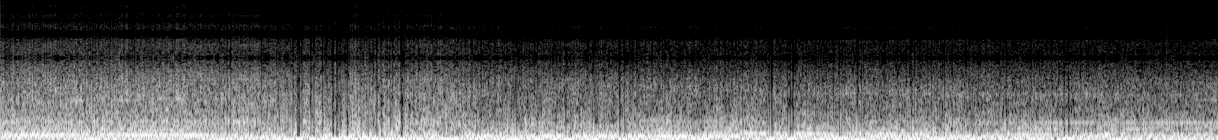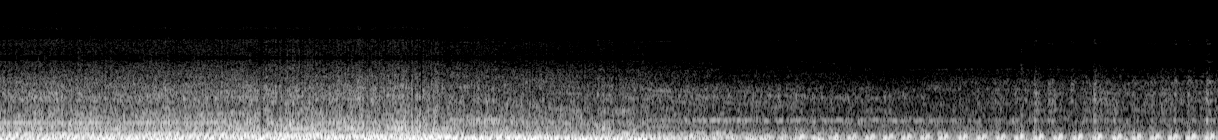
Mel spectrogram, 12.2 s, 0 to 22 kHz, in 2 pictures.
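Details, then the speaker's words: 2009 Kawasaki Teryx 750 fuel-injected, after the fix (nail inserted in center section) for backfiring and power loss when warm: strong even drone under throttle, then clean regular idle, no popping; runs perfect. "well there she is that's after the fix runs perfect"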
